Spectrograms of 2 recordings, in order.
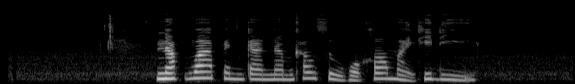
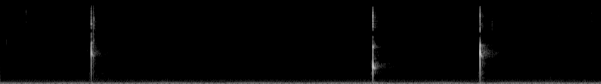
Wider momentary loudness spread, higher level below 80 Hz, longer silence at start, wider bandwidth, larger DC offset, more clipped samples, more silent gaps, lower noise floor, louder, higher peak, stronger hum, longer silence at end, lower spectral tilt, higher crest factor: first, 25 LU vs 6 LU; second, -80 dBFS vs -50 dBFS; first, 1.1 s vs 0.55 s; second, 11 kHz vs 16 kHz; second, under 0.1% vs 0.7%; neither; neither; first, -60 dBFS vs -50 dBFS; about the same, -25 LUFS vs -26 LUFS; second, -6 dBFS vs 0 dBFS; second, none vs 60 Hz at -60 dBFS; first, 1 s vs 0 s; first, -5 dB/octave vs 0 dB/octave; second, 22 dB vs 34 dB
